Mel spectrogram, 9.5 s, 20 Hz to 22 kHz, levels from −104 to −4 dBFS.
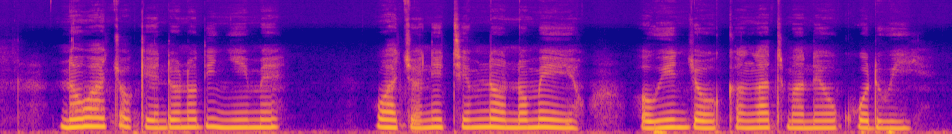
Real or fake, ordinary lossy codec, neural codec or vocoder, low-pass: real; none; none; none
